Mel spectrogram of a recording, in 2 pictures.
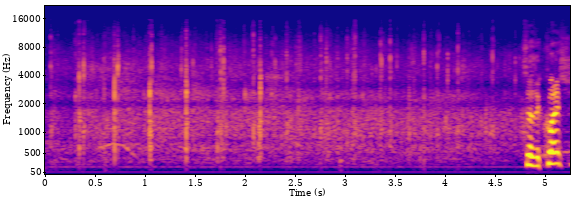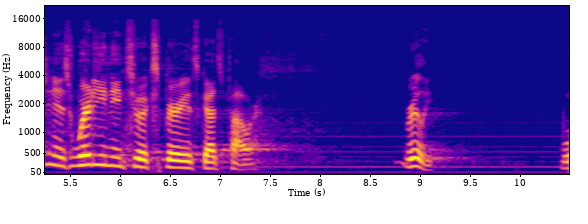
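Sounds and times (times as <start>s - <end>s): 
audience clapping: 0.0s - 5.4s
speech: 4.8s - 7.5s, 8.8s - 9.2s.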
